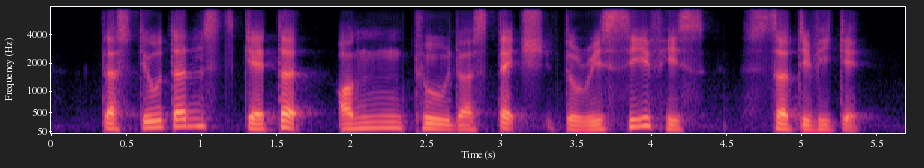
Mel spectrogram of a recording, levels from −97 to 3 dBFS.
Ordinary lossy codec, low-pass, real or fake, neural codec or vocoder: none; 7.2 kHz; fake; codec, 16 kHz, 0.7 kbps, FocalCodec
